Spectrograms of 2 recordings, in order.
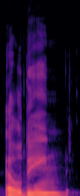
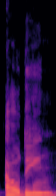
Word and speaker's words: Aldean: I might be pronouncing his last name wrong. I'm not a country guy, you know, but the famous country singer, Jason, is it Eldean? – How do you spell it? – A-L-D-E-A-N. Eldean? Aldean? – Aldean, I think.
